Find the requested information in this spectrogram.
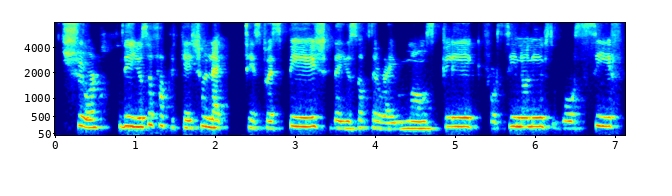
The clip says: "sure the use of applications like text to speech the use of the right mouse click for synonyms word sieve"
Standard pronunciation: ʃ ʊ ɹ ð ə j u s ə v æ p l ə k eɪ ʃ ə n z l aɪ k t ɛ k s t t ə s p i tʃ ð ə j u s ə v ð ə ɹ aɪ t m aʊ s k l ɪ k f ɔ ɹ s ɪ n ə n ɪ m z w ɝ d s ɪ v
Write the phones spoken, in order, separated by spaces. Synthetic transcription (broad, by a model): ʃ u ɹ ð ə j u s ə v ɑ p l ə k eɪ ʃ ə n l aɪ k t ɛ s t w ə s p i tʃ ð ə j u s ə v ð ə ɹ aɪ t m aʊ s k l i k f ɔ ɹ s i n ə n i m s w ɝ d s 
